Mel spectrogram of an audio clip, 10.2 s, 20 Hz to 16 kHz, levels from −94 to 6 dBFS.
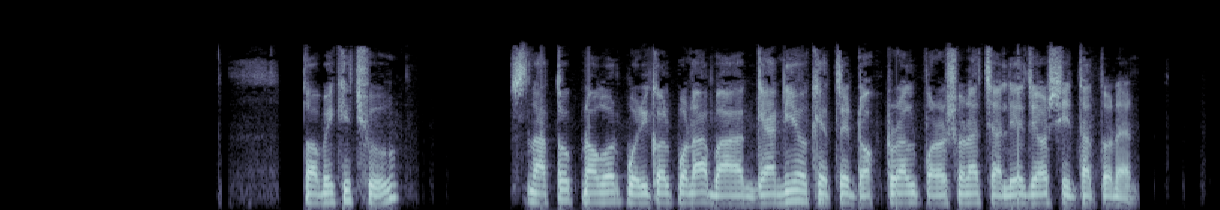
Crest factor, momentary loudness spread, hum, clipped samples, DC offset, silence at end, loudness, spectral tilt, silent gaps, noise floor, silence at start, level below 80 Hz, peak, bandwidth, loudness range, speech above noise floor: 18 dB; 4 LU; none; under 0.1%; under 0.1%; 0.7 s; -18 LUFS; -4.5 dB/octave; 3.61-4.25 s; under -90 dBFS; 2.55 s; -56 dBFS; -2 dBFS; 8 kHz; 6 LU; over 72 dB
